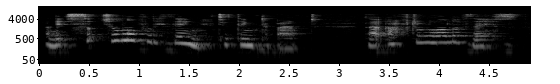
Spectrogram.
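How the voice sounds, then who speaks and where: A woman, a primary school teacher, reading a storybook aloud to children in an expressive way, with hushed asides to her listeners. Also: sits high, a little slow. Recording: roomy echo, slightly dull sound.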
